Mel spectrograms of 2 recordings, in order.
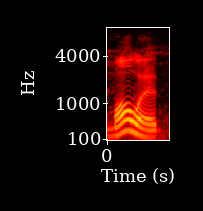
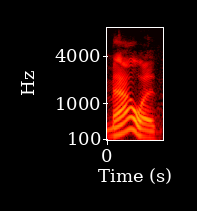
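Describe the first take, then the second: First: The first vowel sounds like 'uh' in 'mull'. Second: The first vowel sounds like 'a' in 'mal'. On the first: The speaker calls it right. "it's pronounced Lauren Mullet" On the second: The speaker calls it wrong. "not Lauren Mallet"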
